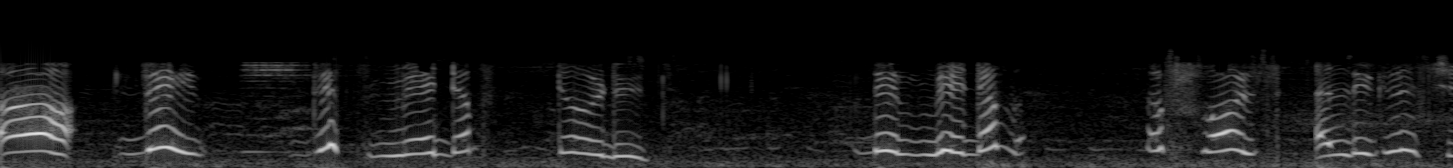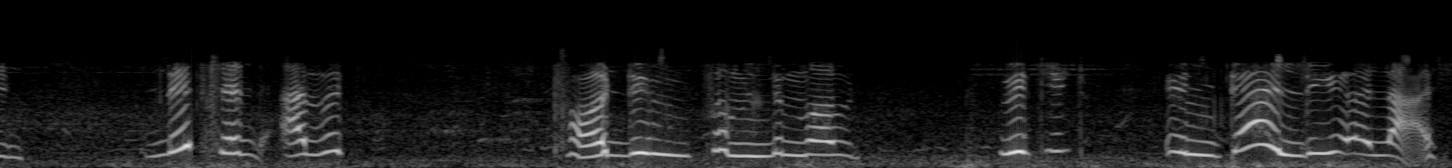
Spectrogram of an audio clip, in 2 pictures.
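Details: Adult woman speaking; Dysarthria (cerebral palsy).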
